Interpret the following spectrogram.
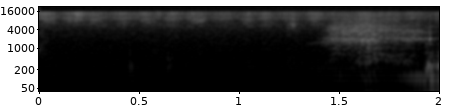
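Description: Near silence, with a faint noise coming up about a second and a half in.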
